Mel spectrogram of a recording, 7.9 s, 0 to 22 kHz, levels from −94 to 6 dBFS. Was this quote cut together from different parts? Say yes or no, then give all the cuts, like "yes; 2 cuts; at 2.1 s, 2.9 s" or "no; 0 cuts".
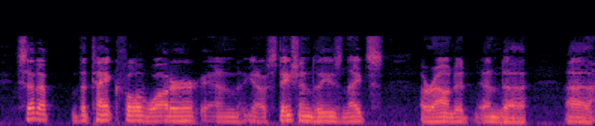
no; 0 cuts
